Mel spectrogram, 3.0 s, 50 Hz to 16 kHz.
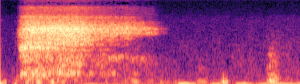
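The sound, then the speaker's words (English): A single long inhale through the nose, paced over a count as part of a breathing exercise, heard as a breathy hiss lasting about a second and a half before fading into near-silence. “do an inhale through the nose for 4 seconds, hold for 5, and then exhale for 7. And so let's start this. So inhale for 4.”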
